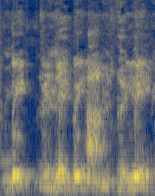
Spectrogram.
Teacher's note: Lengketkan dulu ujung lidah. Nah, tapi bunyinya agak bulat mulutnya. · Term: Dot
